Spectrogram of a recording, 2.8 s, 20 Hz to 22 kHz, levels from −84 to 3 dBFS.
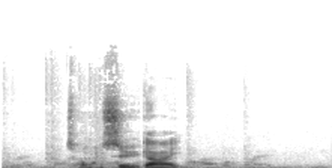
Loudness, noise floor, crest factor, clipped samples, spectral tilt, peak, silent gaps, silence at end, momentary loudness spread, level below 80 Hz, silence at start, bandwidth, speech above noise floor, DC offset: -22 LUFS; -48 dBFS; 22 dB; under 0.1%; -4.5 dB/octave; -4 dBFS; none; 0.5 s; 24 LU; -46 dBFS; 0.1 s; 15.5 kHz; 27 dB; under 0.1%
